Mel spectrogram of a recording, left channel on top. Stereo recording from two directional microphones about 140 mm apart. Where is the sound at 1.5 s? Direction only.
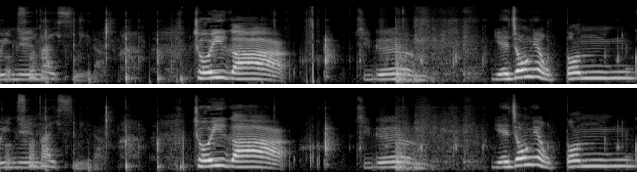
10° right (ahead or behind).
